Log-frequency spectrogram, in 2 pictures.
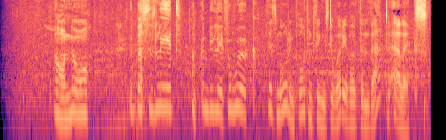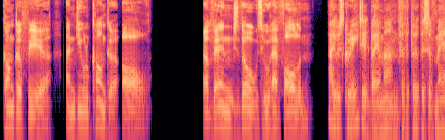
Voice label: welsh character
